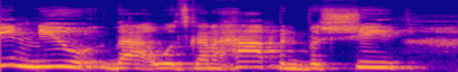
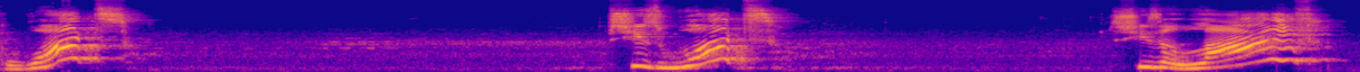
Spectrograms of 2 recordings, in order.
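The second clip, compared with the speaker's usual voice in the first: can't believe what she just heard; shocked disbelief; 5 semitones higher, slower than usual. Retold or imitated. Daughter to dying father, shocked disbelief.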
